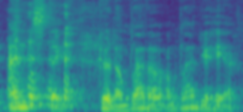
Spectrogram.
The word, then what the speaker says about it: Anstey: Kate, am I pronouncing that right? Kate Anstey. Anstey.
